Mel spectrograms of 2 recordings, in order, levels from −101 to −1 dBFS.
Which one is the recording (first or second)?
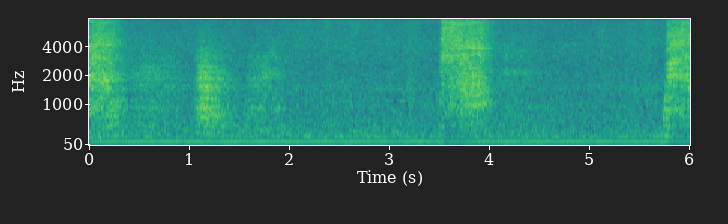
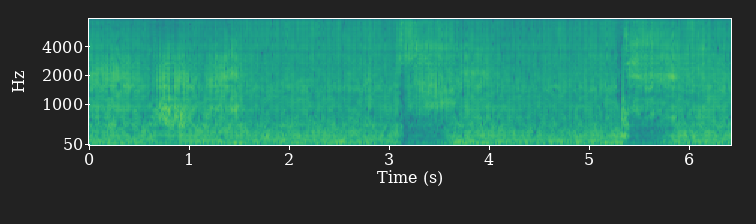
first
